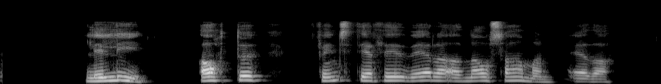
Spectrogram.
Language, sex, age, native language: Icelandic, male, 30-39, Icelandic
